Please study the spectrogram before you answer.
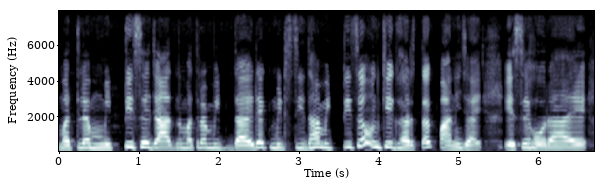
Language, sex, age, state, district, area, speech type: Hindi, female, 30-45, Rajasthan, Jodhpur, rural, spontaneous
